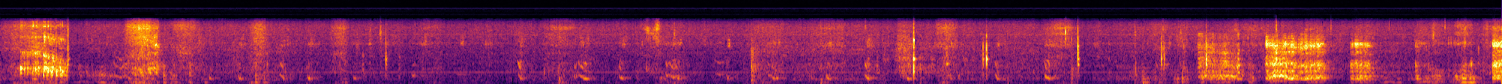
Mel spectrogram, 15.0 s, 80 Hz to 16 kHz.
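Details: Two 27-day-old female French Bulldog puppies, born 23 December 2011, playing together indoors and beginning to growl; rough, noisy growling bursts open the clip and return near the end, with soft scuffling, sniffing and pattering between them.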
